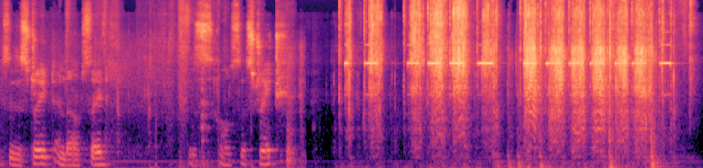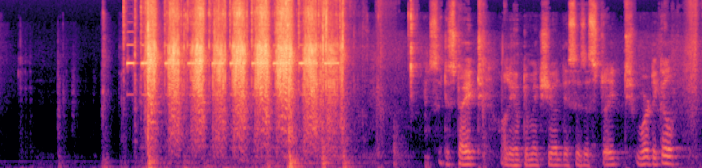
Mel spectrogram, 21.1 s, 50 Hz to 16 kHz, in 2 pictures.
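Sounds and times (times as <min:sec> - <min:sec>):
cordless drill driving screws: 0:05.2 - 0:10.1, 0:12.7 - 0:15.8.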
